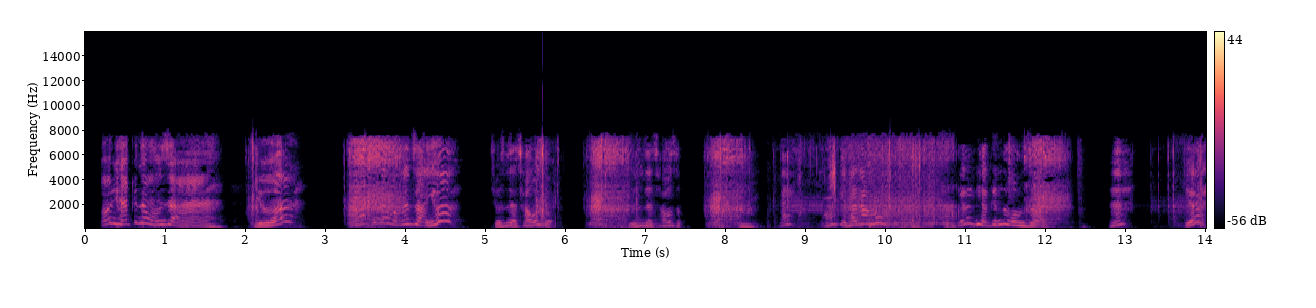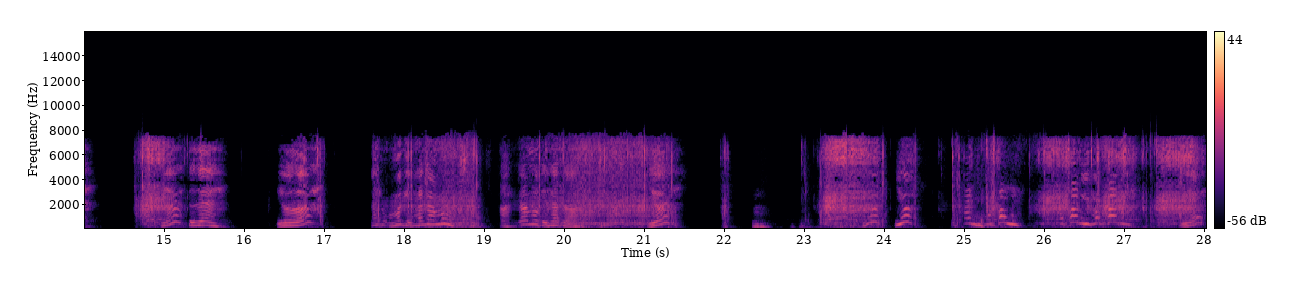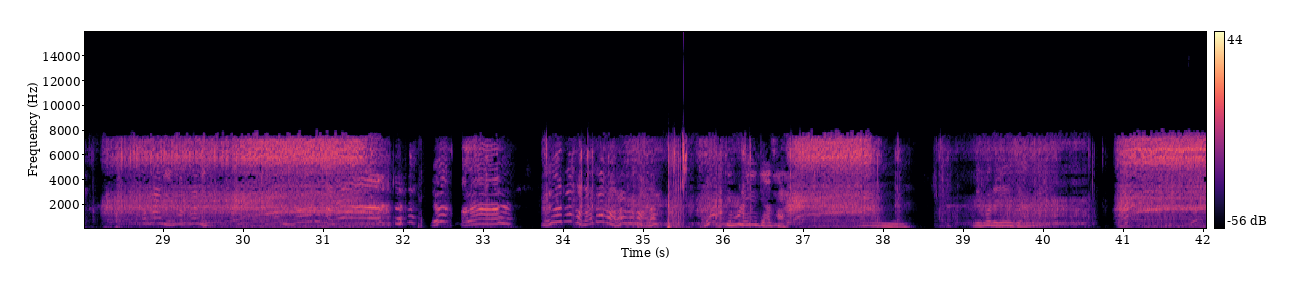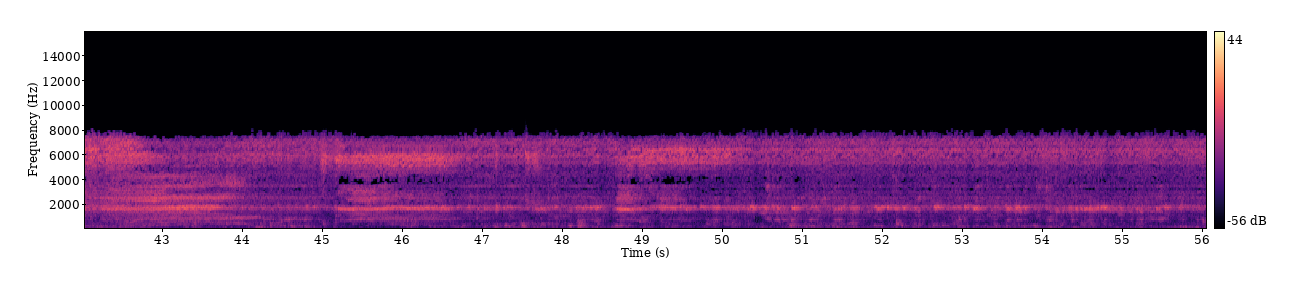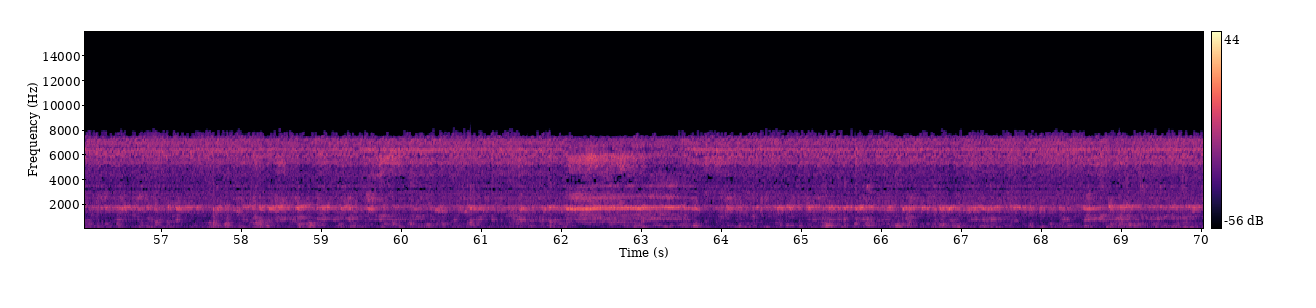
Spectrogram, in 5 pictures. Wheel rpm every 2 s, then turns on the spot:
0, 0, 0, 10, 10, 10, 0, 10, 0, 10, 10, 10, 10, 20, 40, 140, 20, 10, 50, 30, 70, 220, 230, 230, 230, 230, 240, 230, 230, 230, 230, 230, 230, 230, 230.
8-12 20-22 32-34 38-40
